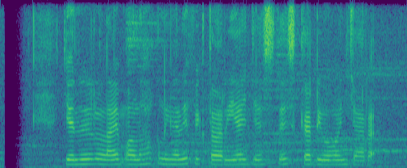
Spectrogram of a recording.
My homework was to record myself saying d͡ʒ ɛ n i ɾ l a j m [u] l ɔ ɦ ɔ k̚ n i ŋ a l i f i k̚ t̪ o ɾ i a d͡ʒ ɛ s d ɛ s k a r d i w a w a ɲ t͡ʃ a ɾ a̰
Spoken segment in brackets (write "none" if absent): ɔ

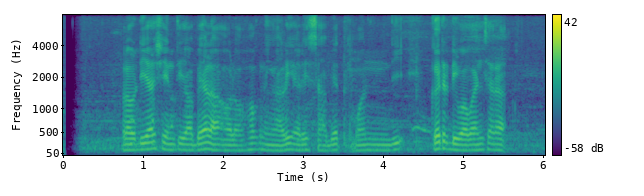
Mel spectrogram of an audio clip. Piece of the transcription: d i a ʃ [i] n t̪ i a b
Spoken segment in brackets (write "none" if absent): i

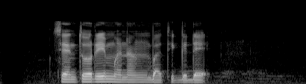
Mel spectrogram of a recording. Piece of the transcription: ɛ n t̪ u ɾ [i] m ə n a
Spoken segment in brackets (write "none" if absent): i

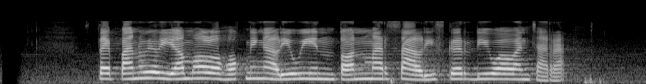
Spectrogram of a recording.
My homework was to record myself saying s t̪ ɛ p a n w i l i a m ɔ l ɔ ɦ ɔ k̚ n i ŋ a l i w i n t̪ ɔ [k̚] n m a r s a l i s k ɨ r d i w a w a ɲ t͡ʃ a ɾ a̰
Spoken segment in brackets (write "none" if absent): none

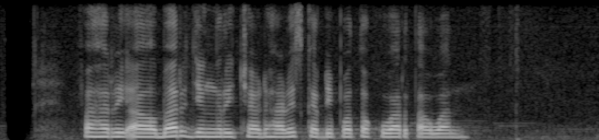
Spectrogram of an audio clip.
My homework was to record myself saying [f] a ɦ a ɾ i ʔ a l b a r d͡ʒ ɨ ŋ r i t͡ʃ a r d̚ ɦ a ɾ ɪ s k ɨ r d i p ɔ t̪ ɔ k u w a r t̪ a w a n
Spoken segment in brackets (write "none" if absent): f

